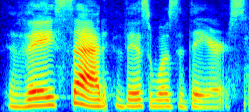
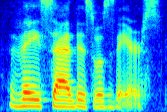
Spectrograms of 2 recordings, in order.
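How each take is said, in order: First: It is said slowly with exaggerated sounds. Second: It is said quickly at a natural pace. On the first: "I'm exaggerating here because we're practicing" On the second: "Now, try faster"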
